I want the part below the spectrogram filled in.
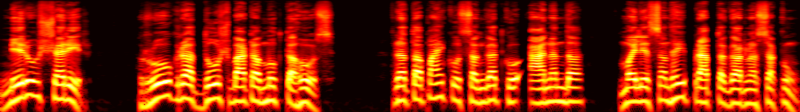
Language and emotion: Nepali, neutral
